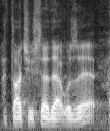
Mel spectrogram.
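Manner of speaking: muttered under the breath; mild frustration. Retold or imitated. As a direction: grumble it quietly to yourself. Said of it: "I'm kinda frustrated".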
